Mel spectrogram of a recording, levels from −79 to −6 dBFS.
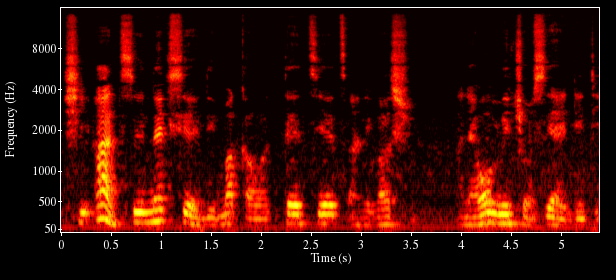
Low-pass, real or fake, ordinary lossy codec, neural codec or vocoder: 14.4 kHz; real; none; none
